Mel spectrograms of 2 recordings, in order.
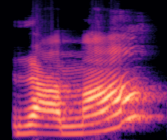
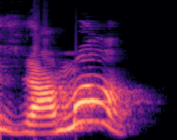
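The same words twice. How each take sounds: First: The name is called out softly. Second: The name is said with shock.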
